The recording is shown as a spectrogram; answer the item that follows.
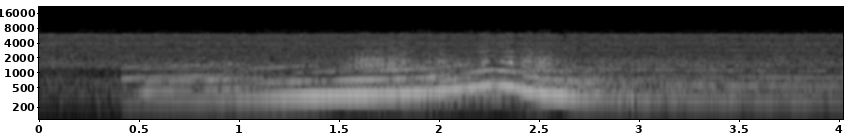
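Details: A hyena at an elephant park in Africa gives a single drawn-out call that rises slowly over about two seconds to a peak, then falls quickly; clear, hollow voice with rich overtones over faint steady hiss.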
